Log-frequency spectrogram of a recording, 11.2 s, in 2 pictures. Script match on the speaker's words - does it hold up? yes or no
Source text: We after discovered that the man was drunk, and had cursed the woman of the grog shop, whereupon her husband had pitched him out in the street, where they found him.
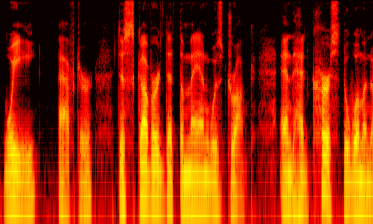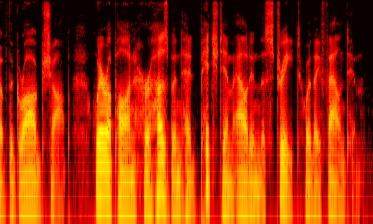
yes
